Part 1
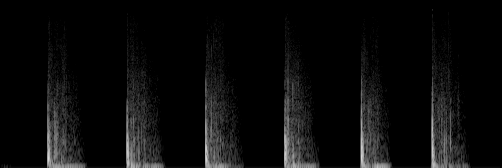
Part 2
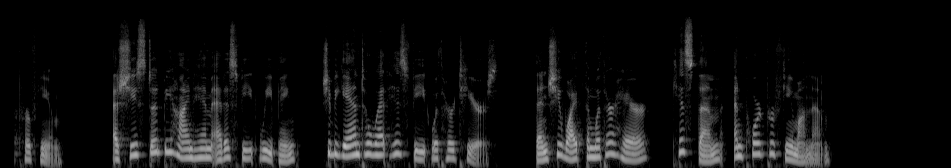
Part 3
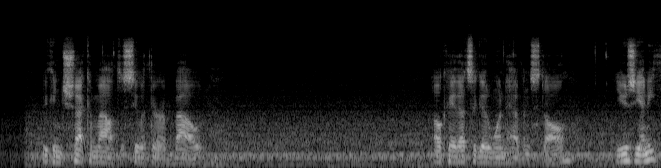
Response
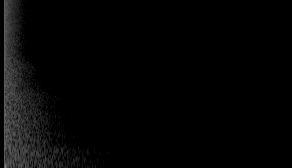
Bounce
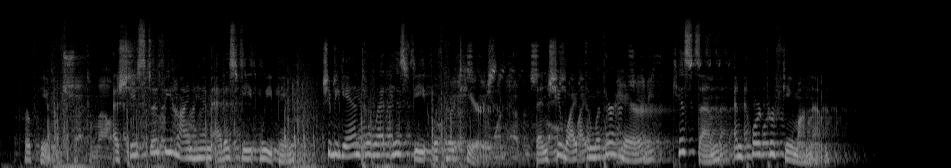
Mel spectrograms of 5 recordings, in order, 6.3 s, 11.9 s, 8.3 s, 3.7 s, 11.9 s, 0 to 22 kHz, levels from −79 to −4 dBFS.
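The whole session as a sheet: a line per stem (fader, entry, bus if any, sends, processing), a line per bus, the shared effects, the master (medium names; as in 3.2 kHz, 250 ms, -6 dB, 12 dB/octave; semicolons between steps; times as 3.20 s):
0.0 dB, 0.00 s, no send, echo send -9 dB, bass shelf 340 Hz -9.5 dB; three bands compressed up and down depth 70%
-6.0 dB, 0.00 s, no send, echo send -13.5 dB, level rider gain up to 8.5 dB
-11.0 dB, 0.00 s, no send, echo send -17 dB, peak limiter -24 dBFS, peak gain reduction 10 dB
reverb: none
echo: feedback delay 119 ms, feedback 49%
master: peak limiter -30 dBFS, peak gain reduction 18 dB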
